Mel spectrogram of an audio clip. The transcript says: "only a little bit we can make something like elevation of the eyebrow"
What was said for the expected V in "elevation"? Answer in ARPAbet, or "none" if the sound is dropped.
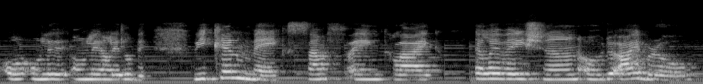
V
